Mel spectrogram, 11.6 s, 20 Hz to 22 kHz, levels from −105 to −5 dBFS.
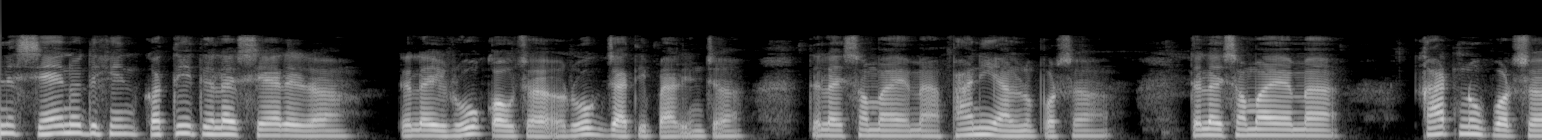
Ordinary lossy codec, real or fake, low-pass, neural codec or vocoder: none; real; none; none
